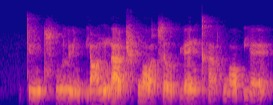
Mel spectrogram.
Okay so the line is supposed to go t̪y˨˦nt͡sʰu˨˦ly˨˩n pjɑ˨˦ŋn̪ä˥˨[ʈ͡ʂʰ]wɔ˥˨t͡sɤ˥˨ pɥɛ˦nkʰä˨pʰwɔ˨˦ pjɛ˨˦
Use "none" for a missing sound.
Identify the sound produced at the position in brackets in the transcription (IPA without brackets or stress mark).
ʈ͡ʂʰ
